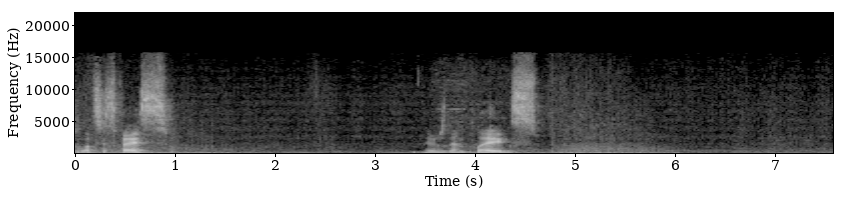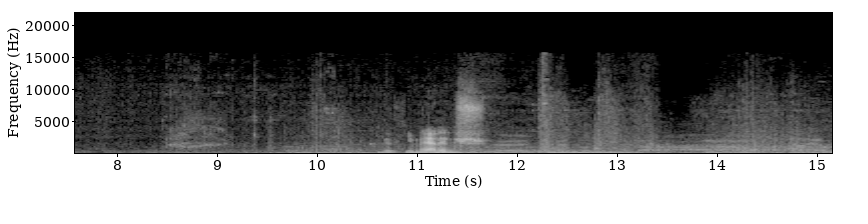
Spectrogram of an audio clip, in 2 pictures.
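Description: Game card effects chime and whoosh.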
